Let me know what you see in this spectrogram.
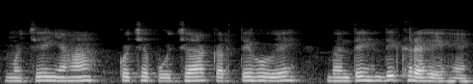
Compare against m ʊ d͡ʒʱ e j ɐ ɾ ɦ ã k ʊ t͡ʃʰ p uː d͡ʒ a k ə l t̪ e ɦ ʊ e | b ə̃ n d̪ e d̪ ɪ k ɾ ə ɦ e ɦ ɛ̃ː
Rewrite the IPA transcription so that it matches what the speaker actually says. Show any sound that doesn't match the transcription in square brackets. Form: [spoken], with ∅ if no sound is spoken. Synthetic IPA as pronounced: m ʊ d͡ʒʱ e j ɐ [∅] ɦ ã k ʊ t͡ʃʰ p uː d͡ʒ a k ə [ɾ] t̪ e ɦ ʊ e | b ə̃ n d̪ e d̪ ɪ [kʰ] ɾ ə ɦ e ɦ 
